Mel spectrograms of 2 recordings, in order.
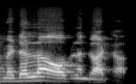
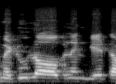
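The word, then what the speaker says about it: medulla oblongata: Parts, cerebellum, Pond's और मेडुल्ला ऑब्लंगाटा। इसको कुछ लोग मेडुल्ला ऑब्लंगेटा पढ़ते हैं, वो गलत है। इसकी प्रोनाउंसिएशन है मेडुल्ला ऑब्लंगाटा।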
